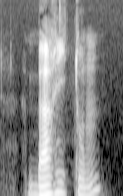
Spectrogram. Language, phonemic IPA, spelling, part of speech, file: French, /ba.ʁi.tɔ̃/, baryton, noun / adjective, Fr-baryton.ogg
- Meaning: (noun) 1. baritone 2. baryton; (adjective) barytone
